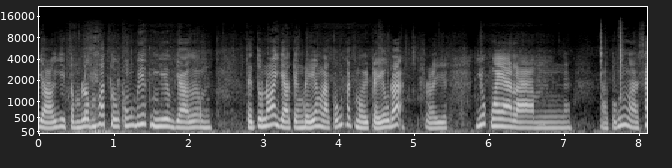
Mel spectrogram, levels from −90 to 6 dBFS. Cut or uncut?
uncut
